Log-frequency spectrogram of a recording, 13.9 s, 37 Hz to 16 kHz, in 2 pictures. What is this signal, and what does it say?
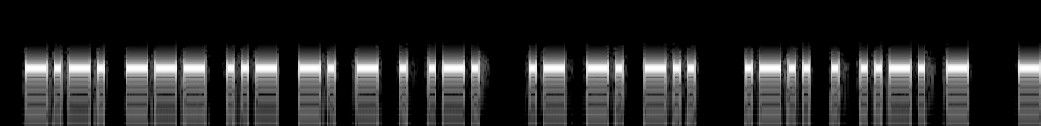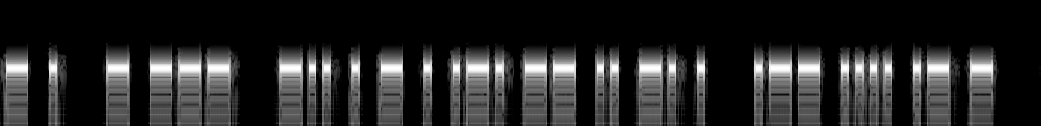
Morse code, heard as a keyed tone, about 25 wpm, 600 Hz. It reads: COUNTER AND LEFT ME TO DETERMINE WHAT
